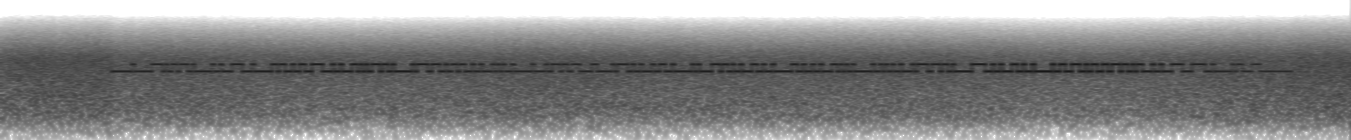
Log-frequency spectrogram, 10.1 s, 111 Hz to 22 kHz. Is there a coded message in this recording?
Yes: RTTY (50 baud, 450 Hz shift) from 0.8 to 9.7 s, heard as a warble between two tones, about 1700 Hz centre, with radio static. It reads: 9LWO4 ENL6K MVE2X 0P4J3 T0WNI B95BM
